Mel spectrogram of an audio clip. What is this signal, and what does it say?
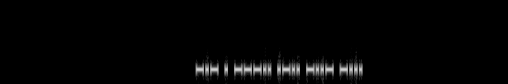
Morse code, heard as a keyed tone, about 48 wpm, 700 Hz. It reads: KE8LXB
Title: USA Call Signs - 6 Characters - Repeated 2x - 50wpm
